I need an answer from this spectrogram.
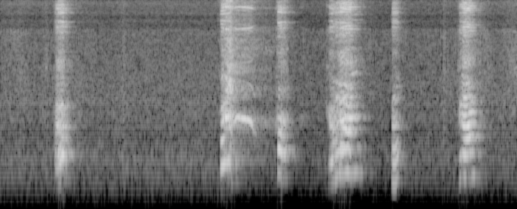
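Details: Maddy, a three-month-old female puppy who has just finished four weeks of puppy training, gives six short, harsh yapping barks indoors, spaced irregularly over about four seconds, between spoken training commands.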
